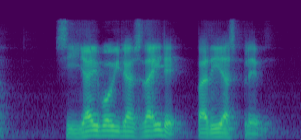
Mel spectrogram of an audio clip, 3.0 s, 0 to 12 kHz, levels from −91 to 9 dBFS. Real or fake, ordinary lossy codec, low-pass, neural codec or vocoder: fake; MP3, 64 kbps; 7.2 kHz; codec, 16 kHz, about 1 kbps, DyCAST, with the encoder's durations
